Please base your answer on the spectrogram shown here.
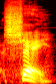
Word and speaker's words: Xe: And she was like, "No, it's pronounced it's Shay or I was like, "Okay, yeah, Shay, Lieutenant Shay or Captain Shay or Major Shay." So, she pronounced her ex as with the sh sound also.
